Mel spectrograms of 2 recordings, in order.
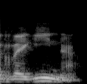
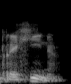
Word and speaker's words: regina: está en la prueba es fehaciente de que se dice regina sí y después para más pruebas favor míos del audio del canal en el que también se dice regina entonces nunca digan regina no es este tema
